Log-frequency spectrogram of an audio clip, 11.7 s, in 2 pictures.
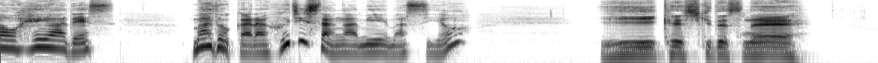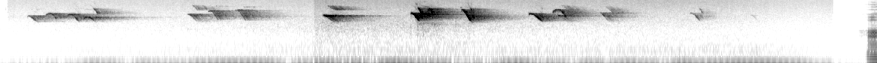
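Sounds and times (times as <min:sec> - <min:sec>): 
speech: 0:00.0 - 0:03.2, 0:04.0 - 0:05.4
faint hiss: 0:03.2 - 0:11.6
birds singing outside a room window: 0:06.0 - 0:11.4.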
